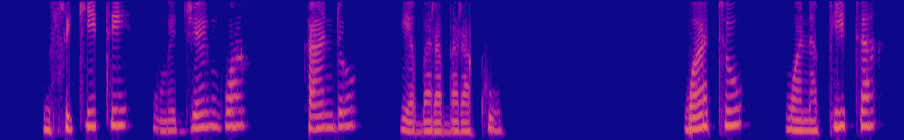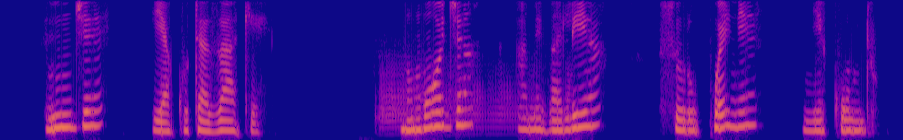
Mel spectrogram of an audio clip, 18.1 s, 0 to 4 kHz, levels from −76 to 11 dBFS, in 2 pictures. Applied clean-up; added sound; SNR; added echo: none; Brass instrument; 19 dB; none.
